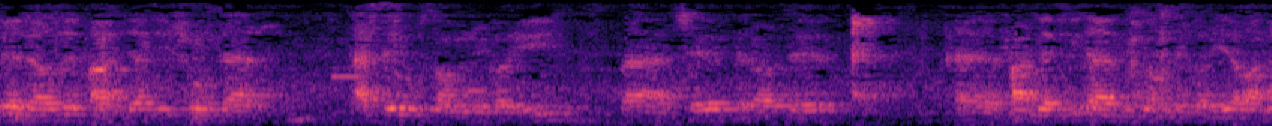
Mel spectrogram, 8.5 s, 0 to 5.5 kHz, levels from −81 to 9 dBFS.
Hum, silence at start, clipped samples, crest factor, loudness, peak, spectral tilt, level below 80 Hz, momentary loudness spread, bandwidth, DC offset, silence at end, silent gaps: none; 0 s; under 0.1%; 18 dB; -28 LUFS; -10 dBFS; -6 dB/octave; -64 dBFS; 13 LU; 5.4 kHz; under 0.1%; 0 s; none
